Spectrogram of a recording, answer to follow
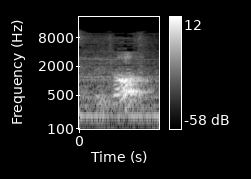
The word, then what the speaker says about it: Lviv: And this was happening in Kiev, in Lviv, which is western Ukraine, and Russians and Polish people always pronounced Lviv as Lvov, that's the same city, Lviv is in Ukrainian.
